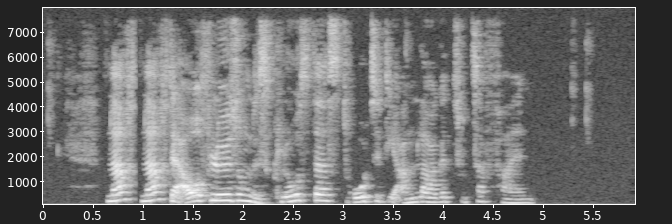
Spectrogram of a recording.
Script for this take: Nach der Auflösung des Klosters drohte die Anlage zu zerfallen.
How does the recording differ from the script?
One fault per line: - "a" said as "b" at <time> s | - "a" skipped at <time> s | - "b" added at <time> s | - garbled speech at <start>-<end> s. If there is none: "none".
- "nach" added at 1.0 s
